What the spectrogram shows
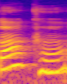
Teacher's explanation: कंठ ध्वनियाँ आपकी क और ख हैं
